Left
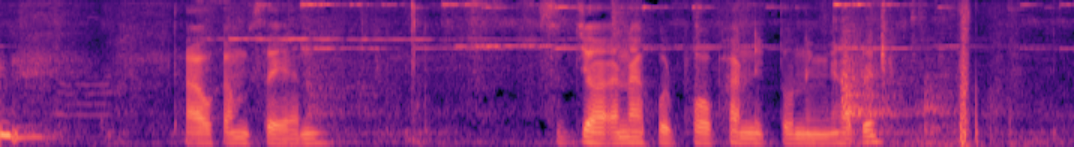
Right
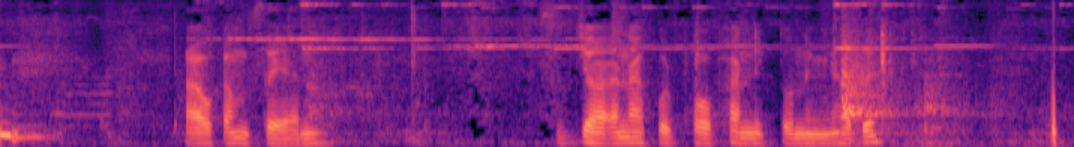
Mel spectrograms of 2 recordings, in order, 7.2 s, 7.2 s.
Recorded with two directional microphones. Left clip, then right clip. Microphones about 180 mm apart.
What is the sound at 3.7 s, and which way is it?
Speech, centre (ahead or behind).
